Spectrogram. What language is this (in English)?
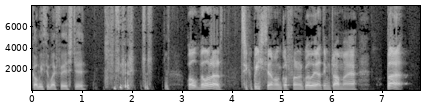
Welsh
